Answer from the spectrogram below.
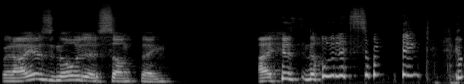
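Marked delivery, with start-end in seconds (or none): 2.6-4.6 laughing it out, much higher; amused disbelief breaking into a laugh. Real, not acted. Realizes he got hustled, laughing.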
